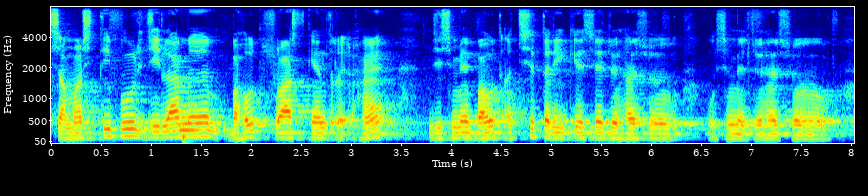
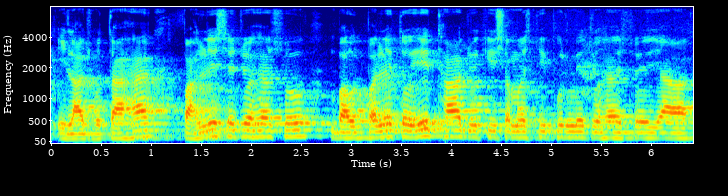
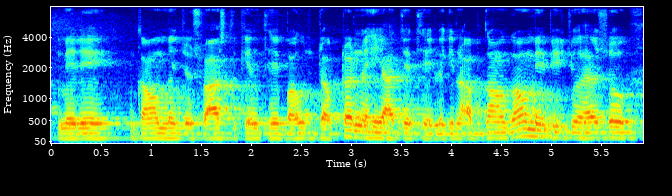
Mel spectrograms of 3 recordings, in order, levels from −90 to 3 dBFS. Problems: background sounds at intervals, echo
